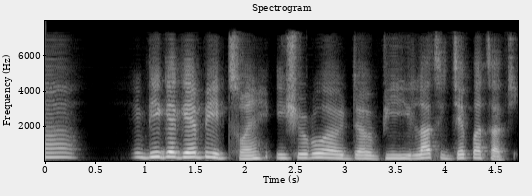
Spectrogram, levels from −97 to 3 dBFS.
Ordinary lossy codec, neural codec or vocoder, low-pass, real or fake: AAC, 48 kbps; codec, 16 kHz, about 1 kbps, DyCAST, with the encoder's durations; 7.2 kHz; fake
